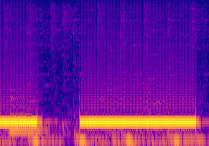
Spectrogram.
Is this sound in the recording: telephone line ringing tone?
yes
